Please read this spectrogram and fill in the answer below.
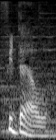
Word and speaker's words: Fydell: right because i have we've always known it as final house these are the last existing titles and they pronounce it fidel if this is the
